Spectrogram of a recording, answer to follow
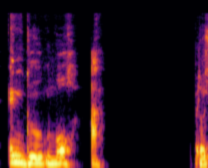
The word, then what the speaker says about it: Ngumoha: so So it's Ngumoha.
